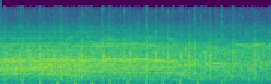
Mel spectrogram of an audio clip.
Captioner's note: applause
